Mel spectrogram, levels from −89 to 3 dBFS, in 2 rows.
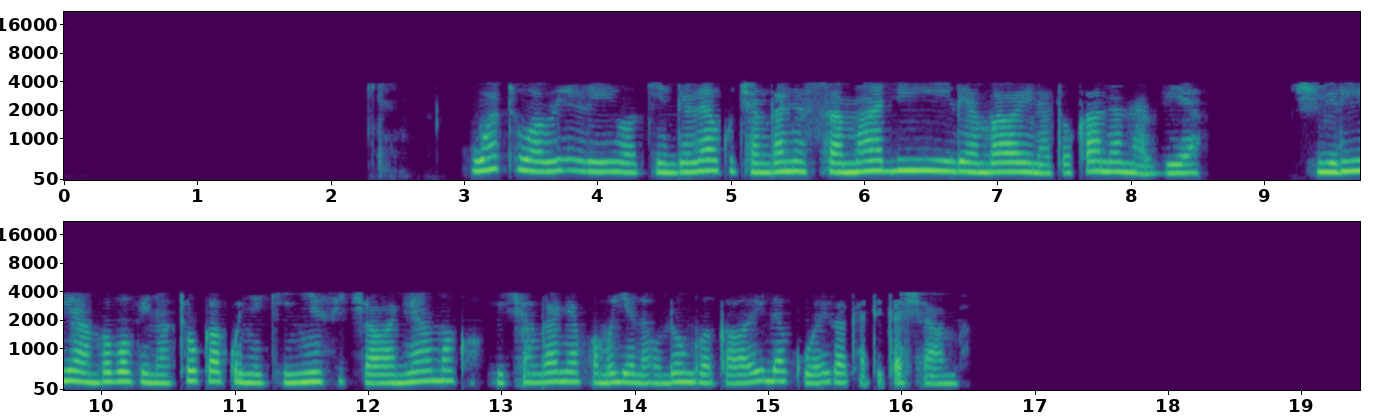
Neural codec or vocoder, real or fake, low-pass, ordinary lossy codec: codec, 16 kHz, 4 kbps, FunCodec, trained on LibriTTS, 50 frames a second; fake; 7.2 kHz; AAC, 16 kbps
